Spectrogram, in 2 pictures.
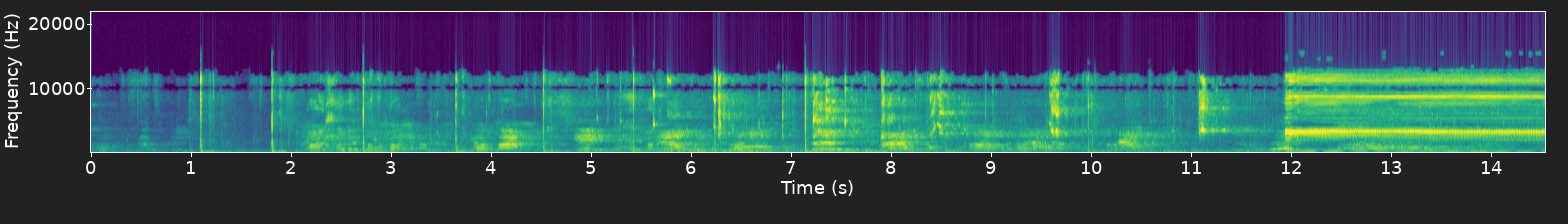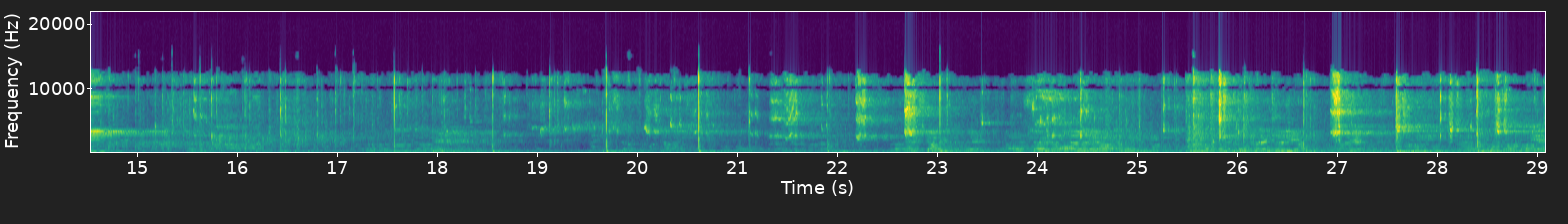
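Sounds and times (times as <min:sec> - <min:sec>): sneakers squeaking: 0:05.0 - 0:12.5, 0:17.6 - 0:29.0
players calling out: 0:11.6 - 0:15.8.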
